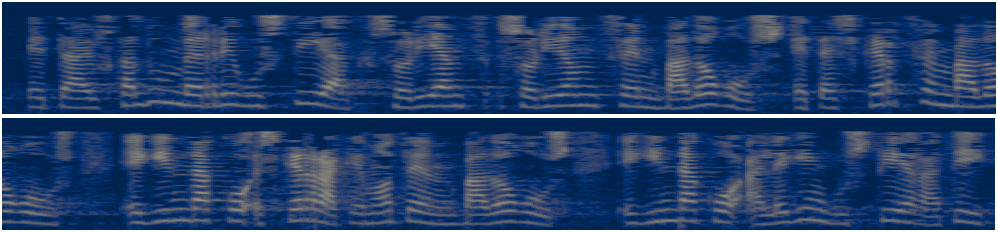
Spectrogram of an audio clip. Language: Basque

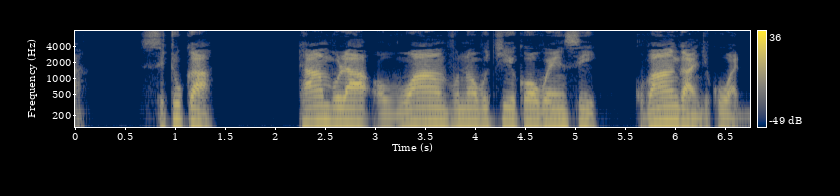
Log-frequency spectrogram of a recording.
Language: Ganda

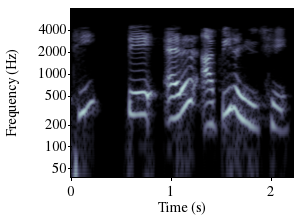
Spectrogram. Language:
Gujarati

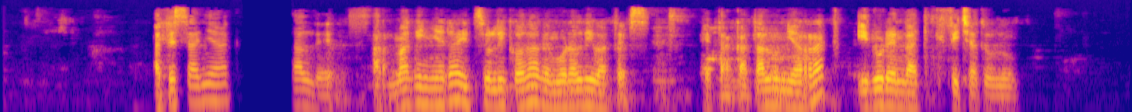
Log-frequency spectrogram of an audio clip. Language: Basque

